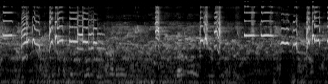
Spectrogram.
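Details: Oriental magpie-robin song used to stimulate quiet birds, a run of bright whistles, trills and sharp squeaky notes in rapid clusters, a low rumble underneath.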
